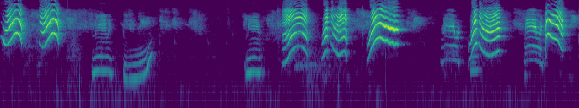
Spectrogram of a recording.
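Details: Pet Indian ringneck parakeet chattering in a quiet room: a long string of shrill, harmonic, word-like syllables with sweeping pitch, a few lower, drawn-out upward slides among them, and short pauses between bursts.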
